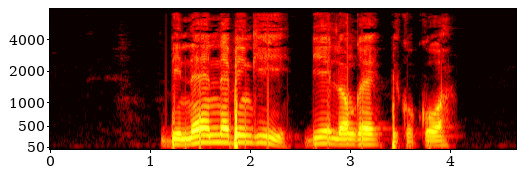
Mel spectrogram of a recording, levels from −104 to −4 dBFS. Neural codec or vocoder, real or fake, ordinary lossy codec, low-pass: none; real; MP3, 64 kbps; 7.2 kHz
